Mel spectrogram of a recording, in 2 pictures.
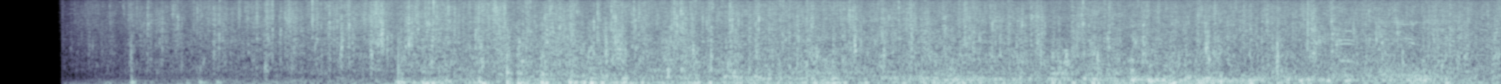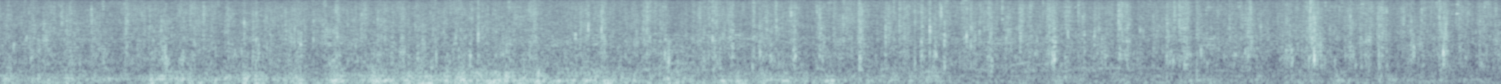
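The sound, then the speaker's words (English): Heavy rain pours down steadily, with deep rolling rumbles of thunder underneath. It swells in quickly after a quiet start, then stays loud and dense throughout, with no voices. “Summer storms were never very common in DuPont, so I was a bit confused when thunder clapped and lightning struck. Heavy water poured from the sky, soaking my hair and clothing.”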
